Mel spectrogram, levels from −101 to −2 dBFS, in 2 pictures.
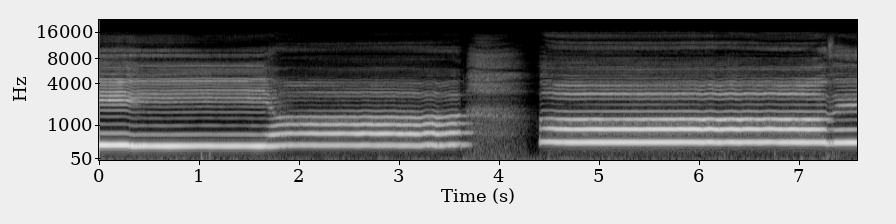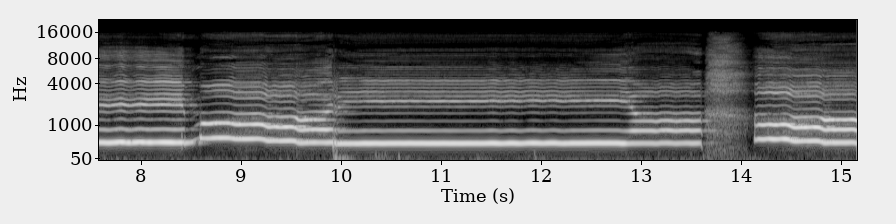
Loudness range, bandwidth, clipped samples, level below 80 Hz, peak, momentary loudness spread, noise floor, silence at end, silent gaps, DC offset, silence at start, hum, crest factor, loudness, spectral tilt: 7 LU; 9.4 kHz; under 0.1%; -66 dBFS; -8 dBFS; 9 LU; -54 dBFS; 0 s; none; under 0.1%; 0 s; none; 12 dB; -20 LUFS; -3.5 dB/octave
